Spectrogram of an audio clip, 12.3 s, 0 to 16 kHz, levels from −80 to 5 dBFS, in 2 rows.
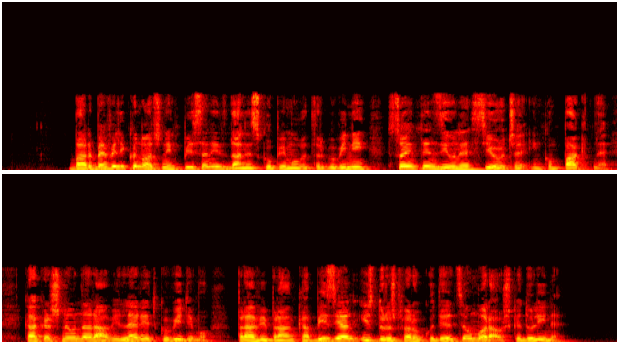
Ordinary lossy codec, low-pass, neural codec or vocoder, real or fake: MP3, 48 kbps; 7.2 kHz; none; real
